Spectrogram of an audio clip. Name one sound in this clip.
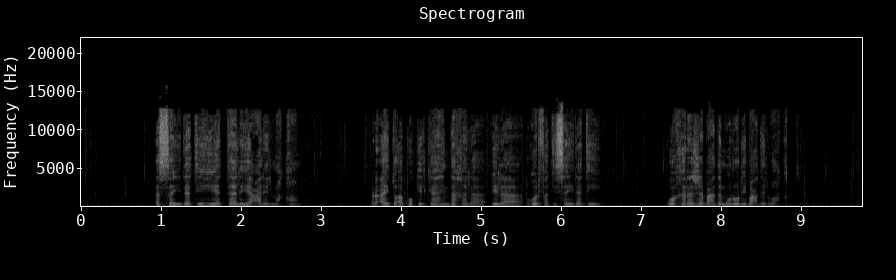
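A young man speaks earnestly nearby.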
